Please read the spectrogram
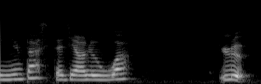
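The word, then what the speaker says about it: は: Hop, là il y a un exercice. Et ensuite on passe au H. Alors, le A ne se prononce pas A, il va se prononcer wa.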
